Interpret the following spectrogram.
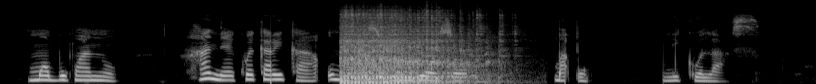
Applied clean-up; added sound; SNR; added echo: none; Engine; -4 dB; none.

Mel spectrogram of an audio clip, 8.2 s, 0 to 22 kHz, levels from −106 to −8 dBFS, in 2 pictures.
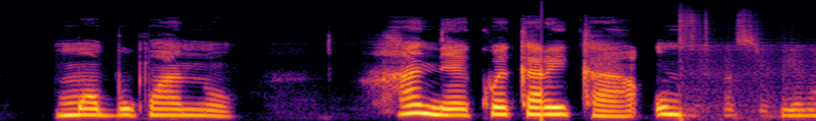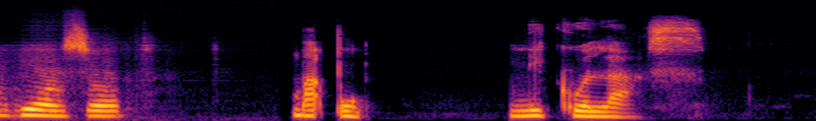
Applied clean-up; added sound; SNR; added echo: neural mask model DeepFilterNet 3.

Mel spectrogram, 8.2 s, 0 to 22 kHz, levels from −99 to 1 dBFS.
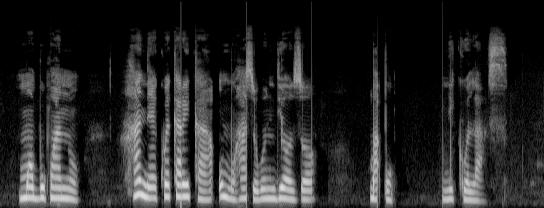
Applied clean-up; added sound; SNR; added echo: none; none; none; none.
